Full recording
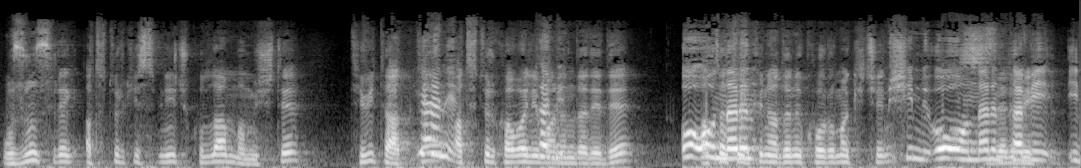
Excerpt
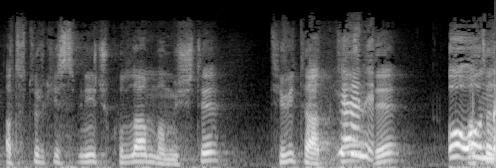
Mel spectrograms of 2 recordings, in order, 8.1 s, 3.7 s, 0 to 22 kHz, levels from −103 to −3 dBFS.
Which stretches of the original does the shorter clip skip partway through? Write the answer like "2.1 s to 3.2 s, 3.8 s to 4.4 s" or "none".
3.4 s to 4.6 s

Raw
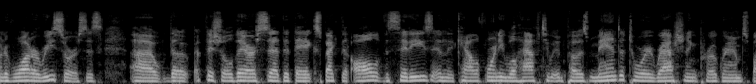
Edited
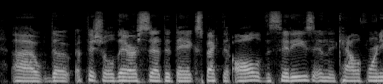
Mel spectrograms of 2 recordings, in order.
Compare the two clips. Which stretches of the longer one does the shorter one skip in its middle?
none

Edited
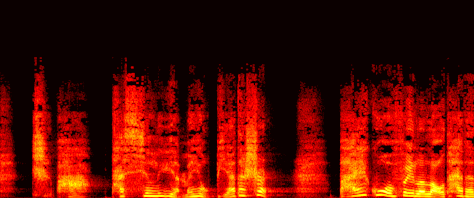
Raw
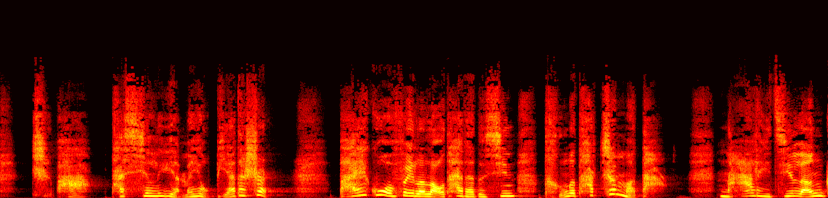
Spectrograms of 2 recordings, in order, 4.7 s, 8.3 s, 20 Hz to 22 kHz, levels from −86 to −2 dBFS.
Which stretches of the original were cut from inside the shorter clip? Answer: none

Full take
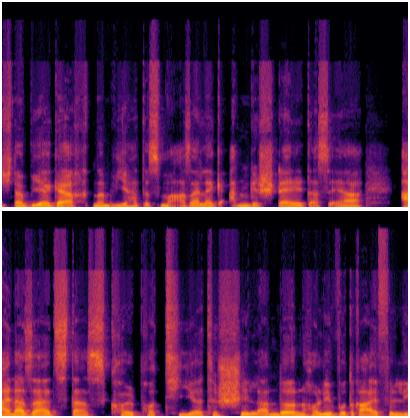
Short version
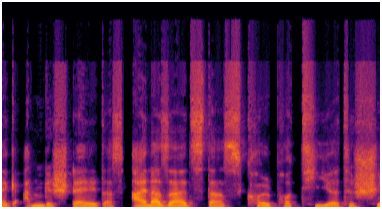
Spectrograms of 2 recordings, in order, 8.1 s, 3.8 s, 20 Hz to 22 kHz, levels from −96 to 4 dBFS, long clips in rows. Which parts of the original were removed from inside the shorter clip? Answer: 3.3 s to 3.9 s

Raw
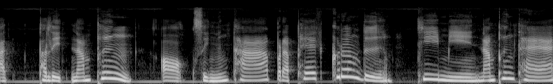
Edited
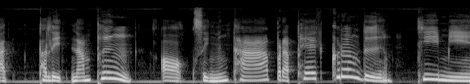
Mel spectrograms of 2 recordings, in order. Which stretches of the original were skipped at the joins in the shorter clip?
none

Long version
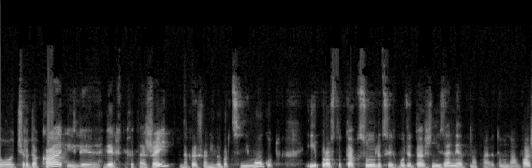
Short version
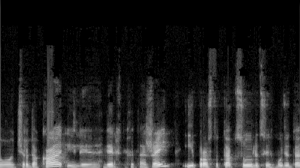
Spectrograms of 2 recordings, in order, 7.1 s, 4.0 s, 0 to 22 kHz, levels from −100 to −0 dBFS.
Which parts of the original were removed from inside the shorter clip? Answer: 2.3 s to 4.0 s

